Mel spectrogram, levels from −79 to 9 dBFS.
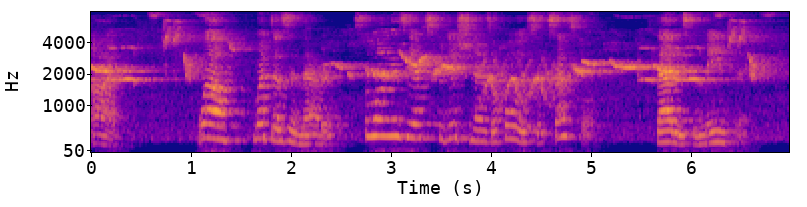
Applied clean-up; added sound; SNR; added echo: none; Bird; 0 dB; reverberation time 0.5 s.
